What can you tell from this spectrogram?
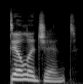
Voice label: "diligent", english spelling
